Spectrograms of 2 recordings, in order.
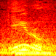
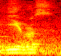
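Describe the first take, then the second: First: The word is said without a final s sound. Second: The word is said ending with an s sound. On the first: The speaker calls it right. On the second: The speaker calls it wrong. "hindi gyros"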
